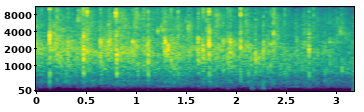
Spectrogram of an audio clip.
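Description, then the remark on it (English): An audience claps steadily to welcome speakers as they come up to share, a dense, continuous patter of many hands that stays even throughout, with no voices rising above it. “And so I would like you to welcome them and thank them for what they're going to share by applauding them as they come up.”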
